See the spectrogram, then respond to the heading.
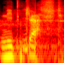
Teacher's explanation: that ke sound you hear is what's called an ejective consonant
